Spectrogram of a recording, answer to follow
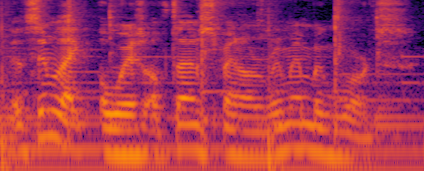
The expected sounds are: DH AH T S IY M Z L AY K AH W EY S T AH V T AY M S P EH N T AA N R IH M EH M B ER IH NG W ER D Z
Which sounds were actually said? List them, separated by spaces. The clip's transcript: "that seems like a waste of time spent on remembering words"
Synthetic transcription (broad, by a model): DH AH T S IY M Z L AY K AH W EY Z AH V T AY M S P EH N AA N R IH M EH M B ER IH NG W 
